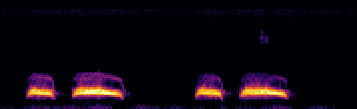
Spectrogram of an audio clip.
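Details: Two quick cooing pairs from a decoy spotted dove, each a short hoot followed by a fuller, slightly drooping coo, with light low background noise.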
